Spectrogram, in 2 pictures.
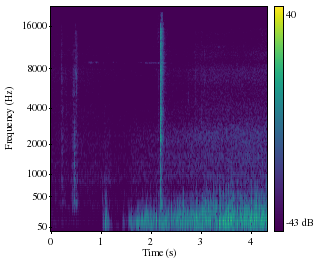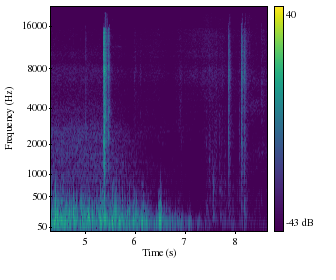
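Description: A 1993 SMC TH-12 12-inch oscillating table fan clicks off, then its low motor hum swells briefly and fades as the blades spin down, with sharp switch clicks before and after.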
